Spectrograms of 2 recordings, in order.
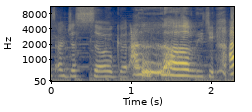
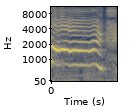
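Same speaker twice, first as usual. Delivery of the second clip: much louder, much higher pitch; 7 dB louder than usual. Greeting someone by name mid-conversation, loud greeting. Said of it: "You're gonna wake up my whole house".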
